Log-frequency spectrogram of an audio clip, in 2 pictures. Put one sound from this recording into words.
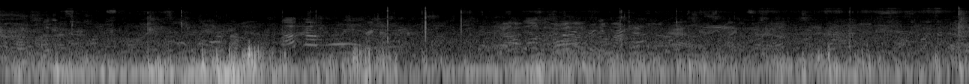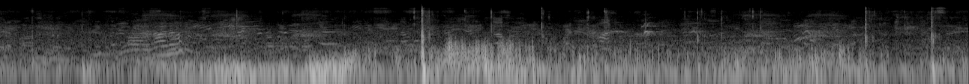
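Young adults talk and call out nearby.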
